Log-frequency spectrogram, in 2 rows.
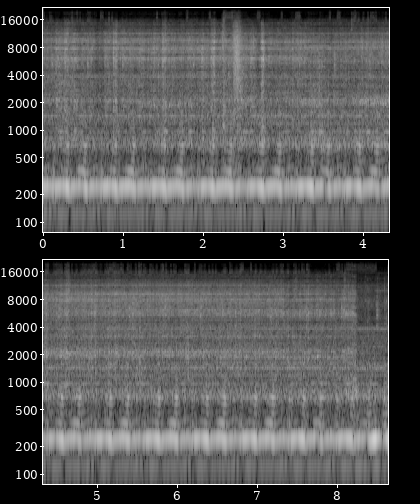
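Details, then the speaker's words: Tormek SG-250 sharpener running: steady low motor hum with an uneven, wavering rumble over it; it still sharpens, but the extra noise seems abnormal and the owner suspects the grinding stone. "well there is something there I don't know what it is it's really got me puzzled like I keep saying it's not that it's not working but I don't think it's supposed to sound like that"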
